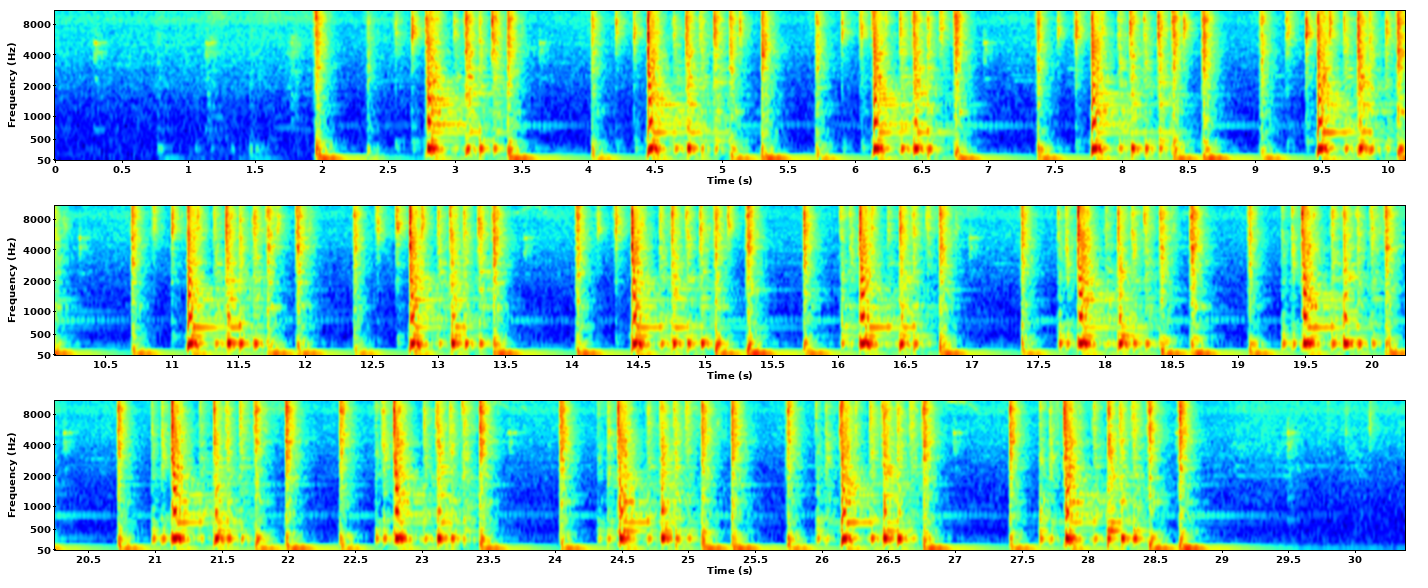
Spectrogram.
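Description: Djembe played by hand in a steady repeating rhythm, sharp slaps alternating with deeper tones, over a continuous deep bass. It starts about two seconds in and stops just before the end.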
